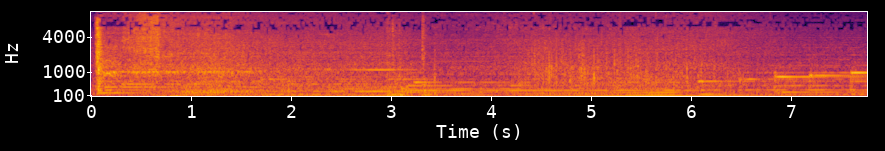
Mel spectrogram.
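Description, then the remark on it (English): A man's car engine turns over and settles into a steady rumble that grows slightly as he drives away, with some muffled mechanical clunks and no voices. “gets in his car.”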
